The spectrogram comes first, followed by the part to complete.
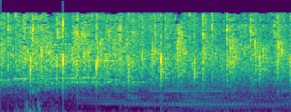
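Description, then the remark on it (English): An audience claps steadily, dense overlapping hand claps forming a continuous, fairly loud wash with a few sharper individual claps standing out. “I like your clapping.”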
